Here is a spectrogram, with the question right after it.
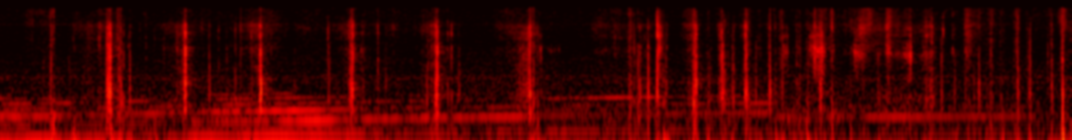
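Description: A small, soft plastic squeeze tube with a green plastic cap, hollow and partly filled, is tapped and scratched with long nails. The result is a quick series of sharp, bright clicks and crunchy scratches, with a steady low hum underneath.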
